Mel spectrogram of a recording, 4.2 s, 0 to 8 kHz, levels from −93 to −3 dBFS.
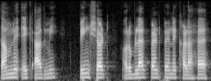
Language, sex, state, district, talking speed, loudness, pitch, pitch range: Hindi, male, Jharkhand, Palamu, 155 wpm, -18 LUFS, 140 Hz, 130-140 Hz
